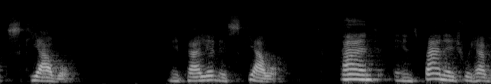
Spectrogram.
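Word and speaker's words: Schiavo: like a k so really his name is pronounced skiavo and in spanish we have a certain advantage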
